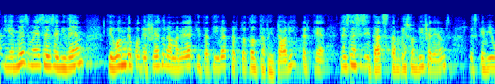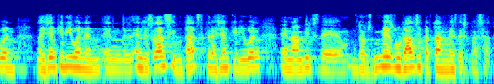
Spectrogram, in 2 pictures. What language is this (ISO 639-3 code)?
cat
